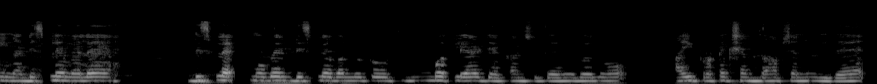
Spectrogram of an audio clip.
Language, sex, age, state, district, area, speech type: Kannada, male, 45-60, Karnataka, Kolar, rural, spontaneous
